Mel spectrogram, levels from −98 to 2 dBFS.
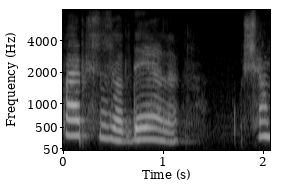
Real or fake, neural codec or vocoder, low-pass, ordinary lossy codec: real; none; none; none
